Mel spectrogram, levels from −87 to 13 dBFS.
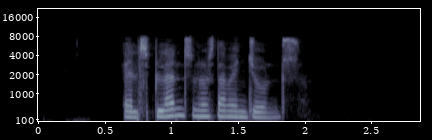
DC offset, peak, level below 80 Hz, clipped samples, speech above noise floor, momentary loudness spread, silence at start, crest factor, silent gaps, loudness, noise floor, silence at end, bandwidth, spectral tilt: under 0.1%; -14 dBFS; -70 dBFS; under 0.1%; over 58 dB; 9 LU; 0.65 s; 20 dB; none; -33 LUFS; under -90 dBFS; 0.9 s; 8.2 kHz; -3.5 dB/octave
